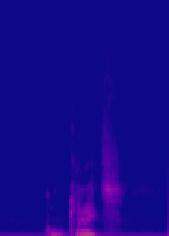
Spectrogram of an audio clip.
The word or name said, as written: real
